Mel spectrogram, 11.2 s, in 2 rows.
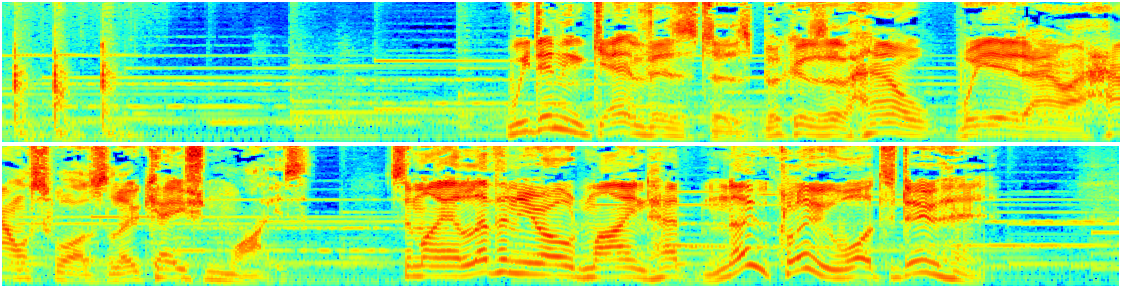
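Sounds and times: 
firm knocks on a front door: 0.0s - 0.8s
speech: 2.5s - 10.6s.

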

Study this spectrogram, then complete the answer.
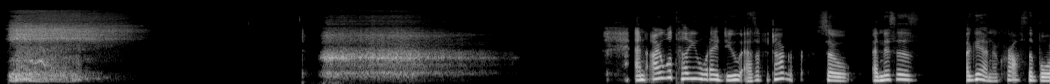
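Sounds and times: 
long deep breath: 0.0s - 1.5s, 3.0s - 5.2s
speech: 6.4s - 10.4s.

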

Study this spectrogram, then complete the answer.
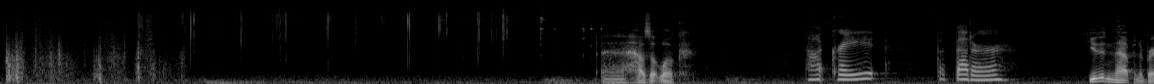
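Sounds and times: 
bandage unwrapped from a wounded leg: 0.0s - 5.2s
scuffing shuffling steps: 0.0s - 5.2s
speech: 6.4s - 7.0s, 8.2s - 10.2s, 10.9s - 11.5s.

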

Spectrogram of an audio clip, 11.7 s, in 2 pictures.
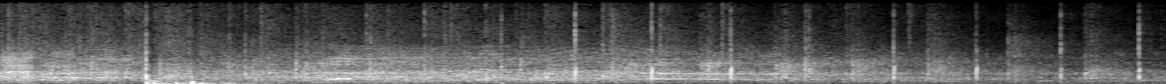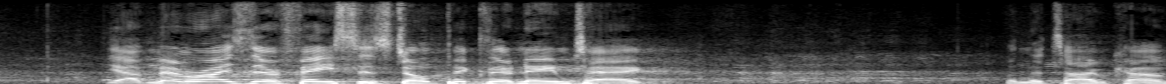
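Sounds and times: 
audience clapping: 0.0s - 6.4s
laughter: 0.0s - 7.3s, 8.8s - 11.6s
speech: 6.4s - 9.3s, 10.9s - 11.6s.

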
